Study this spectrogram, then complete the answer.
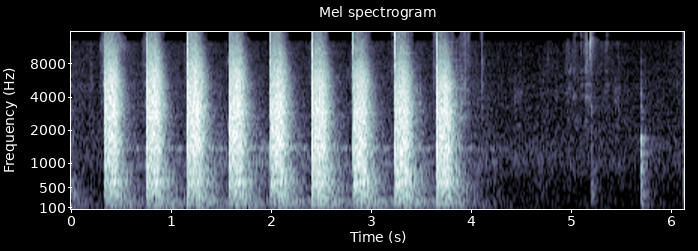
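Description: A wooden carver's mallet strikes a wide plastic chisel eight times in a steady, even rhythm, each hit a sharp, loud knock with a short ring. A couple of faint knocks follow after a pause.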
